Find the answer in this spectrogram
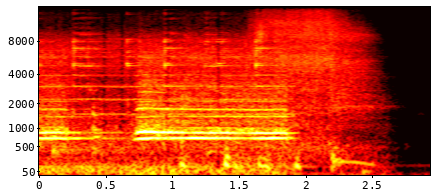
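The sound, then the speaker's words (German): A loud train horn sound effect, played from a soundboard, blares in sustained, harmonically rich blasts over rumbling rail noise, pulsing a few times before cutting off abruptly into silence, with no voices present. “Wo ist der Hype-Chain, wenn man ihn braucht?”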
